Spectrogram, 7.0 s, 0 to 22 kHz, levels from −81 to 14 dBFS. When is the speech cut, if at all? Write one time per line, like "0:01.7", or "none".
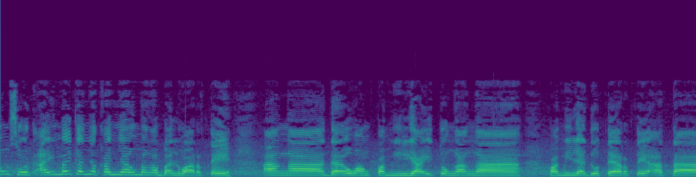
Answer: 0:00.7
0:02.3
